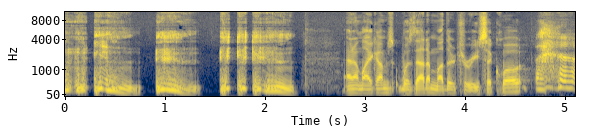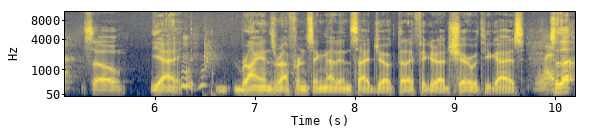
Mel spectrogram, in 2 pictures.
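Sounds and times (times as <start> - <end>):
person imitating excessive throat clearing: 0.0 - 2.4
speech: 2.8 - 10.1.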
